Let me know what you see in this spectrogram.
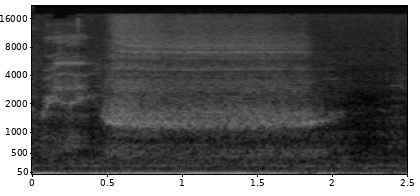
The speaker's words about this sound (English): Okay, we're breathing.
